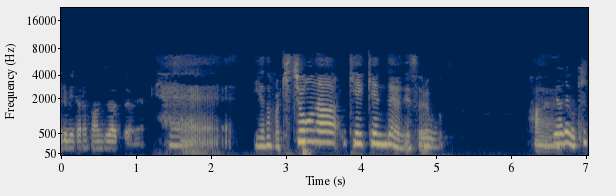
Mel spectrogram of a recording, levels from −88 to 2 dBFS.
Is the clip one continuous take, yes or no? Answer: no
